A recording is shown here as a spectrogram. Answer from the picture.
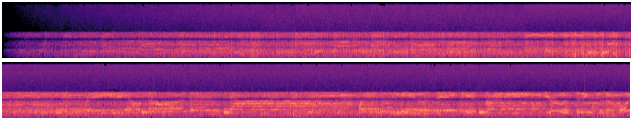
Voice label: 5895 kHz, english; Radio Northern Star LKB LLE; Norway; FT 2000; Schwarzse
